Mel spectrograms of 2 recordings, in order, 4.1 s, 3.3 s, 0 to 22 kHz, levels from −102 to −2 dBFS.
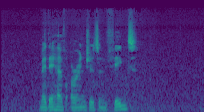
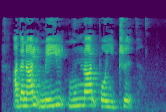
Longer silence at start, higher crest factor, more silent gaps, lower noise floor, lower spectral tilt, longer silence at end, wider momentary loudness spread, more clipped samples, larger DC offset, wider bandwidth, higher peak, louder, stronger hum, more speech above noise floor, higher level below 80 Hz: first, 0.8 s vs 0.25 s; first, 24 dB vs 16 dB; neither; first, -73 dBFS vs -54 dBFS; about the same, -2 dB/octave vs -3 dB/octave; first, 1.15 s vs 0.65 s; first, 13 LU vs 8 LU; neither; neither; first, 16.5 kHz vs 11.5 kHz; second, -24 dBFS vs -2 dBFS; second, -44 LUFS vs -17 LUFS; neither; second, 27 dB vs 37 dB; second, -78 dBFS vs -60 dBFS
